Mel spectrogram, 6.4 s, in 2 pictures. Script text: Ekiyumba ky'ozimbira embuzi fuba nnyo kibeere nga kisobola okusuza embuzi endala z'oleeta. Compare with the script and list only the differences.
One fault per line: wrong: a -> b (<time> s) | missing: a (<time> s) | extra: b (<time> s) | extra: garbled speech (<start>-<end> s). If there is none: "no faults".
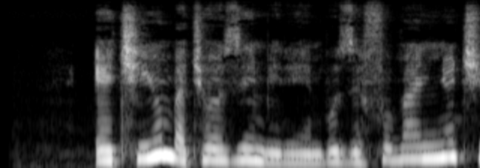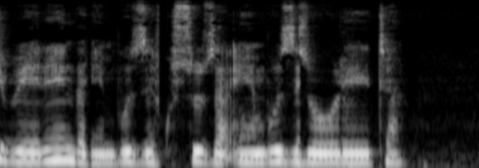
wrong: kisobola -> embuzi (3.9 s)
missing: endala (5.2 s)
